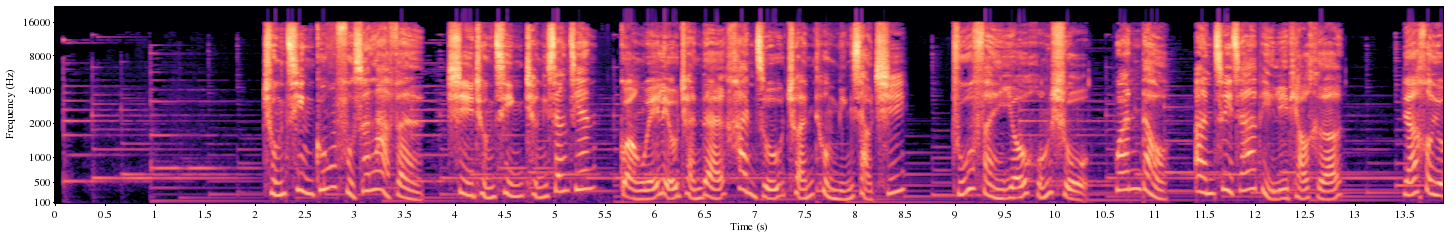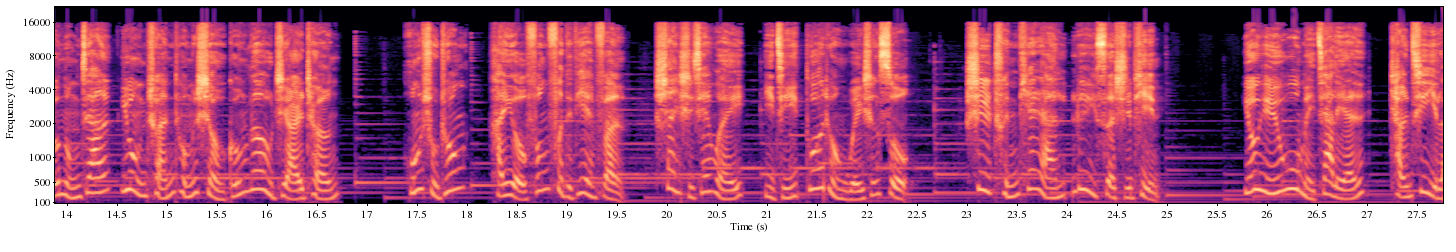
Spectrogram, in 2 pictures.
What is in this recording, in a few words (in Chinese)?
促销; 重庆功夫酸辣粉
